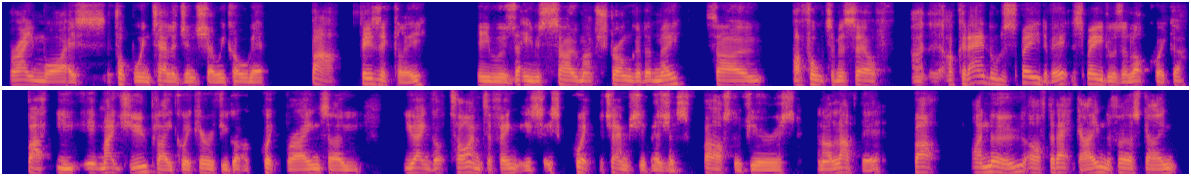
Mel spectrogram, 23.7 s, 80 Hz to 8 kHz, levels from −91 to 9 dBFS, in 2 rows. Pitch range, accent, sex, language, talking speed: 105-120 Hz, British, male, English, 200 wpm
